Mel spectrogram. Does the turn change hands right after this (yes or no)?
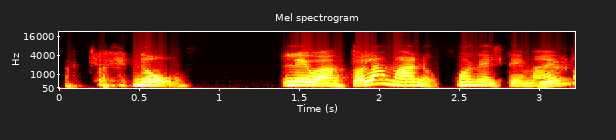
no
